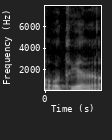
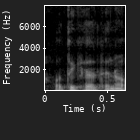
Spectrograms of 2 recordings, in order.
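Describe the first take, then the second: First: Said in the usual way. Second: "어떻게 해야 되나?" whispered to himself; whispered worry. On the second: Retold or imitated. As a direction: whisper the worried question. ("어떻게 해야 되나?"를 속삭이듯)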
